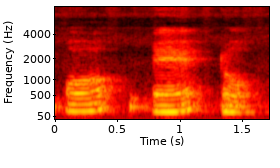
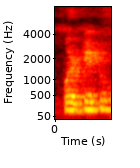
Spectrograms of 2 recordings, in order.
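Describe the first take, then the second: First: পটেটো broken up slowly for counting syllables. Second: Said in the usual way. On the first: Shown as a demonstration. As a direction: slowly split পটেটো into three separate syllables. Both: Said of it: "যদি আমরা পটেটো pronunciation করি".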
